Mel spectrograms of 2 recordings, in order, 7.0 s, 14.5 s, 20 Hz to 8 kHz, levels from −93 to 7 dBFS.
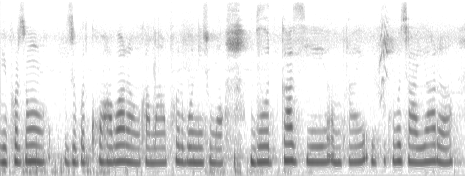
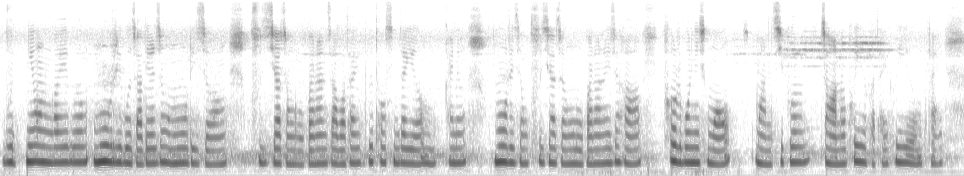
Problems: none marked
